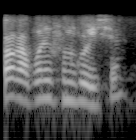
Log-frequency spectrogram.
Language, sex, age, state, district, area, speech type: Assamese, male, 45-60, Assam, Morigaon, rural, conversation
